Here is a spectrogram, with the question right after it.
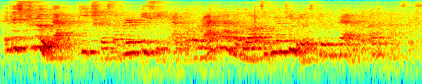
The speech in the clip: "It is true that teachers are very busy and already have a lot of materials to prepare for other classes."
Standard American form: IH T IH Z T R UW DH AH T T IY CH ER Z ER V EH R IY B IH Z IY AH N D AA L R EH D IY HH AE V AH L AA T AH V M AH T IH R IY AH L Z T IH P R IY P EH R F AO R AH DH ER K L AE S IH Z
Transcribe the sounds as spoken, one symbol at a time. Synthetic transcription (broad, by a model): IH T IH Z T R UW DH AH T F IY CH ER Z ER V EH R IY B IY S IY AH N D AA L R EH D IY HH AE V AH L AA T AH V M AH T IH R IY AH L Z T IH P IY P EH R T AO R AH DH ER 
